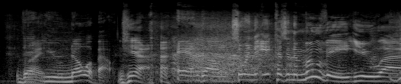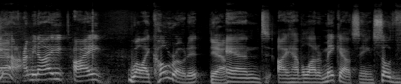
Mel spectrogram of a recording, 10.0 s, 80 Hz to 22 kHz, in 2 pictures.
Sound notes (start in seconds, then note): 1.8 audience laughs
